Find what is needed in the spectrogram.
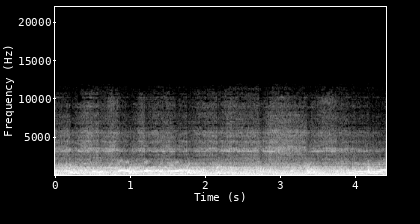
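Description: Live rock band playing, with electric guitars and a drum kit at a steady, loud level.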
